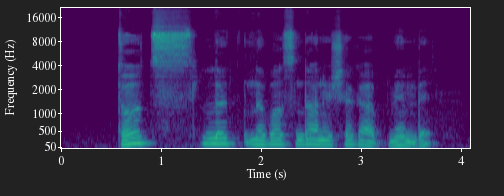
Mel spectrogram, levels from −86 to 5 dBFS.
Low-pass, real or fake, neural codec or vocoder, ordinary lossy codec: none; real; none; none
